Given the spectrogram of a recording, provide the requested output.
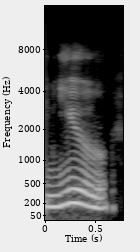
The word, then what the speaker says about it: knew: 자, K가 발음하지 않는다고 했어요. for he knew.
